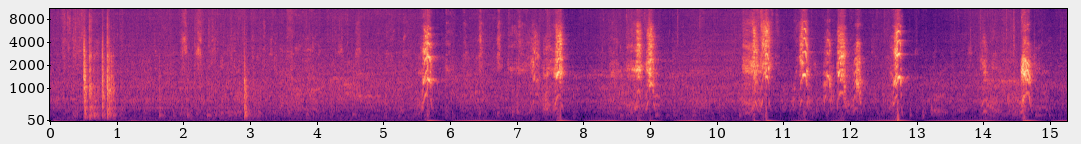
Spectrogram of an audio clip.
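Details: Puppies playing on their first time out, with scattered sharp high yips and short squeaky barks coming in irregular bursts, some clustered rapidly together, separated by quiet gaps over about fifteen seconds.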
